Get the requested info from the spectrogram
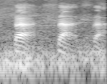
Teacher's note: tha ujung lidah kita ya berada di antara gigi muka atas dan gigi muka bawah, keluar sedikit dari batas gigi ujung lidah kita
